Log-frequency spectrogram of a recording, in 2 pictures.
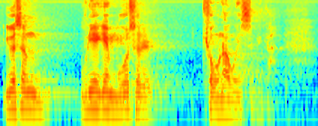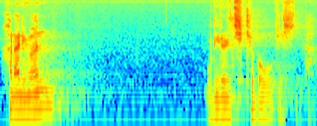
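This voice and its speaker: A man preaching a sermon as pastor of his church, building to fervent peaks and dropping low between them. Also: measured pace, long pauses, fairly bright tone. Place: church sanctuary. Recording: echoey church hall reverb.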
